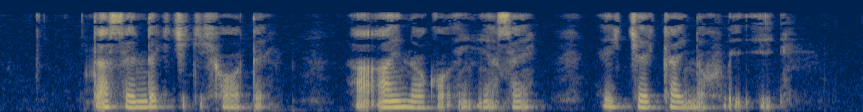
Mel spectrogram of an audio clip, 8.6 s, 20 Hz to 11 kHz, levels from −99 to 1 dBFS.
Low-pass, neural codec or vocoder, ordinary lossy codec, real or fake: 7.2 kHz; none; MP3, 64 kbps; real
